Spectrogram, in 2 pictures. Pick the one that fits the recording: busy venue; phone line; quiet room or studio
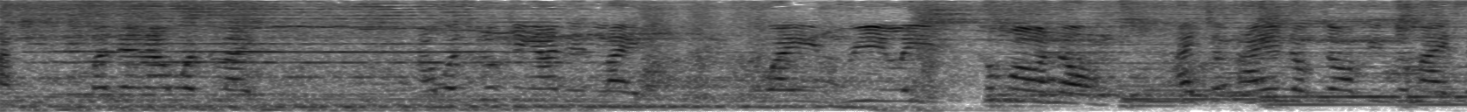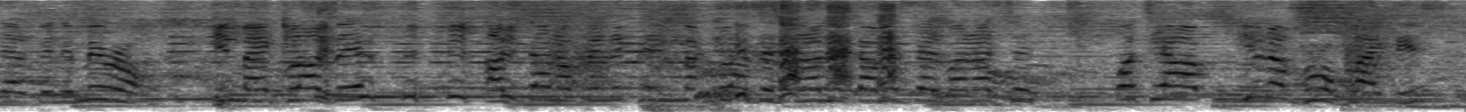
busy venue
